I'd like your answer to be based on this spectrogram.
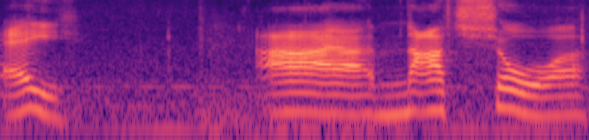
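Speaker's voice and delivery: attempted Australian accent drifting into Southern. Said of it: "Now I'm becoming Southern".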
